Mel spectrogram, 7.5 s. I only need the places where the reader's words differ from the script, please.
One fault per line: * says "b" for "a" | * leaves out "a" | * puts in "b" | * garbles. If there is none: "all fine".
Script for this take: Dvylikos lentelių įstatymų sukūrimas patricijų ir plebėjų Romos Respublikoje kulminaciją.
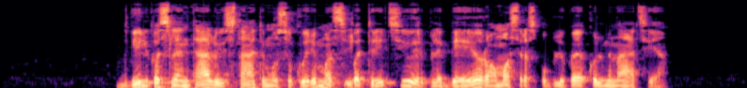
all fine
